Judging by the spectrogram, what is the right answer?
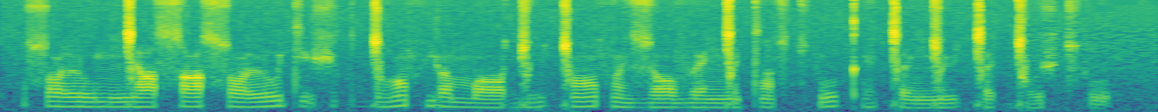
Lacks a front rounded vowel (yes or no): no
